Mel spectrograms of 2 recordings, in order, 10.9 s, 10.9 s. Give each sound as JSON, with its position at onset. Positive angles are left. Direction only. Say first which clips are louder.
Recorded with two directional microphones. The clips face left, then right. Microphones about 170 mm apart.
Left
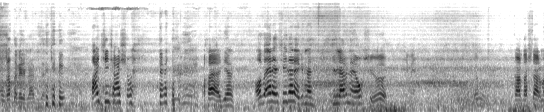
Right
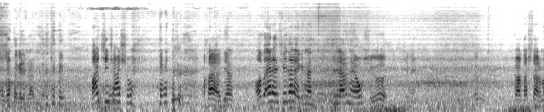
{"t": 0.1, "sound": "a man's voice", "louder": "right 1 dB", "side_deg": -25}
{"t": 1.0, "sound": "speech", "louder": "left 6 dB", "side_deg": 10}
{"t": 1.8, "sound": "speech", "louder": "left 1 dB", "side_deg": 0}
{"t": 10.2, "sound": "speech", "louder": "left 1 dB", "side_deg": -5}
